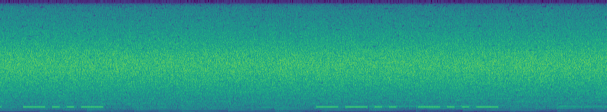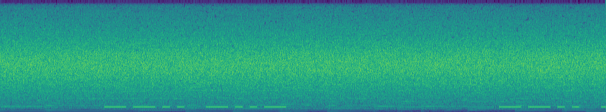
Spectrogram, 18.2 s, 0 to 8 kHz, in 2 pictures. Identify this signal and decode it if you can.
Morse code, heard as a keyed tone, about 11 wpm, 400 Hz, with radio hiss. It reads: … ZX ZX …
